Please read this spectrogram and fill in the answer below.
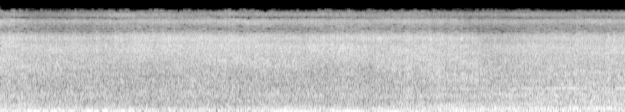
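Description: Steady wash of traffic driving through a flooded road in rain: tyres hissing and spraying through standing water over a low rumble of engines.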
